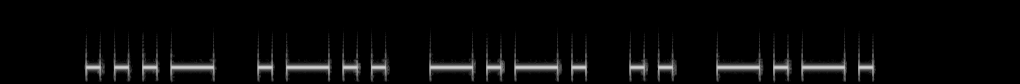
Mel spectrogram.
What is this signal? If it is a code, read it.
Morse code, heard as a keyed tone, about 8 wpm, 800 Hz. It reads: VLCIC
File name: LEZIONI / 5 LBVC / 5 LBVC 8wpm 2935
